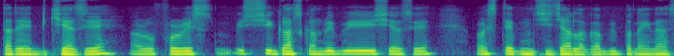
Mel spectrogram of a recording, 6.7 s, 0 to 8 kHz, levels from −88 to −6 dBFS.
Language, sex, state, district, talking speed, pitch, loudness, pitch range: Nagamese, male, Nagaland, Kohima, 180 wpm, 140 Hz, -18 LUFS, 135-145 Hz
